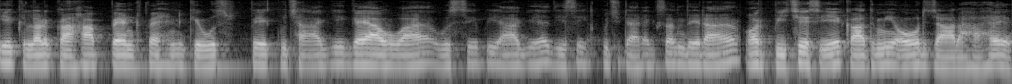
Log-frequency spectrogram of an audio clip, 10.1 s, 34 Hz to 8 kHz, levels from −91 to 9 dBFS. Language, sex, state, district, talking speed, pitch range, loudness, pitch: Hindi, male, Bihar, Begusarai, 195 wpm, 115-125 Hz, -20 LUFS, 115 Hz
